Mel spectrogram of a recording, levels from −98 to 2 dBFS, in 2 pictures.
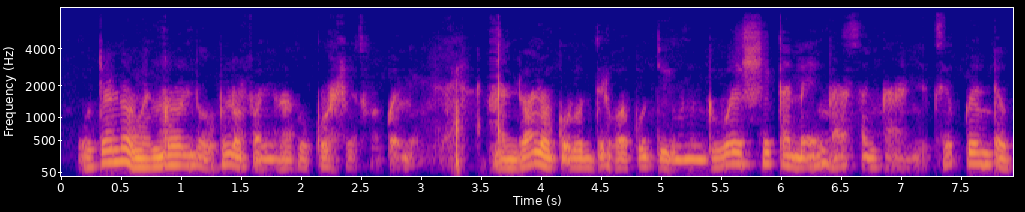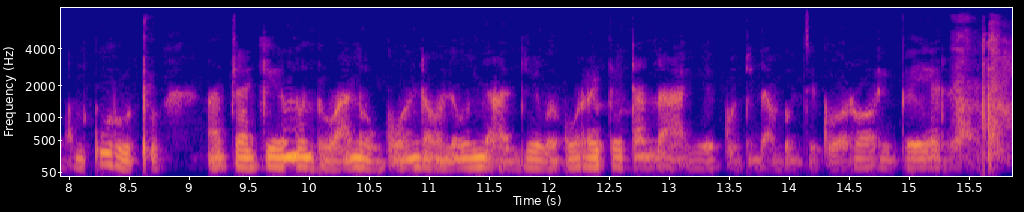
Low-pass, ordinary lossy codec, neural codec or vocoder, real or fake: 7.2 kHz; AAC, 32 kbps; codec, 16 kHz, 2 kbps, FreqCodec, larger model; fake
